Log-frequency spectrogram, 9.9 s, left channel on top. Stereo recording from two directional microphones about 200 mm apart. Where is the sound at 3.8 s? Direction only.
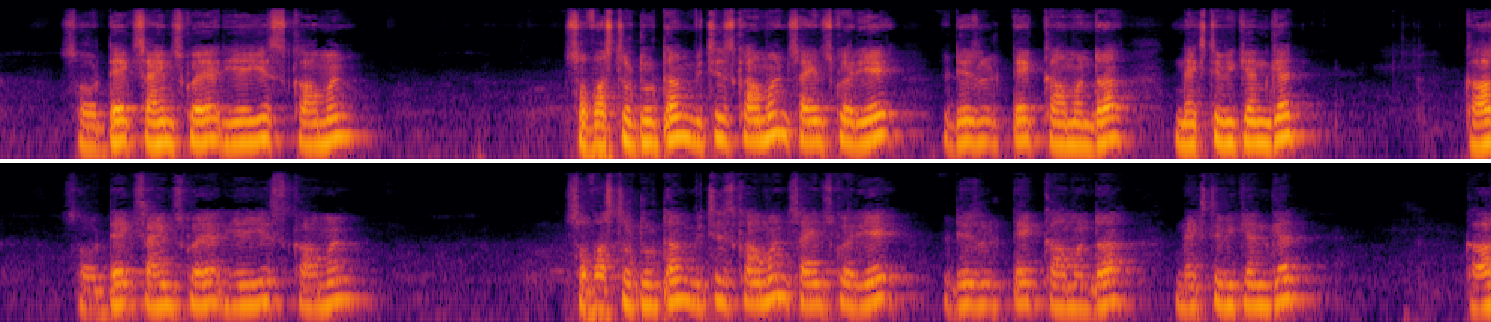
45° left (ahead or behind).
